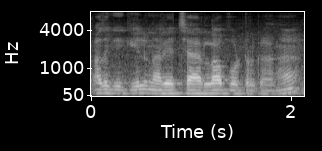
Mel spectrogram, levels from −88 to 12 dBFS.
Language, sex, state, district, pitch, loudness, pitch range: Tamil, male, Tamil Nadu, Namakkal, 115 Hz, -15 LUFS, 110-120 Hz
